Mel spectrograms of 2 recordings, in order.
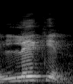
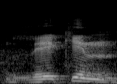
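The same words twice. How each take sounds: First: लेकिन raised in pitch, falling at the end; spring लेकिन on the listener as the catch; emphatic catch. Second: लेकिन very slow, falling away; a slow, lingering लेकिन; drawn-out catch. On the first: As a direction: punch लेकिन higher than the words before. Catch sprung after permission is granted. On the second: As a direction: stretch लेकिन out and let it hang. Repeats the catch, teasingly drawn out. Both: Retold or imitated.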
